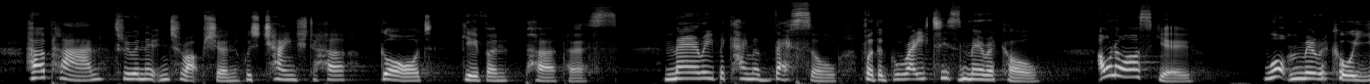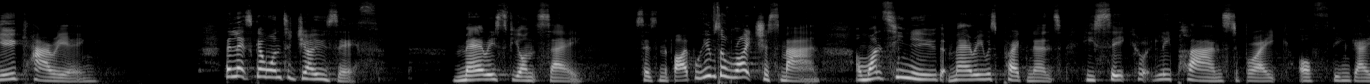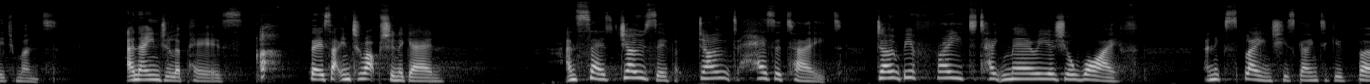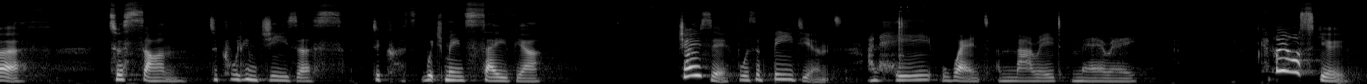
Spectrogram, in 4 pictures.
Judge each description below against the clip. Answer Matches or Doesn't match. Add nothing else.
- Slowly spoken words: Matches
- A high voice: Matches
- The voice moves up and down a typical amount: Doesn't match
